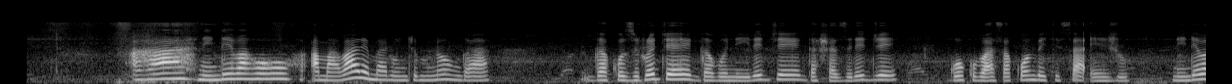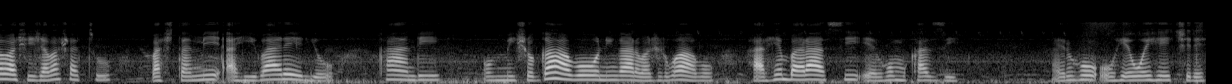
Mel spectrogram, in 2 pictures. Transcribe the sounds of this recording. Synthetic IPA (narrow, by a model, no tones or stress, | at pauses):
aɦaniːnde̞ːβaɦo̞a̰maβaɾe̞maɾuːɲɟimuno̞ːŋɡa | ɡako̞ziɾwe̞ɟeɡaβo̞niɾeɟe̞ɡaʃaziɾe̞ɟe̞ | ɡwo̞kuβaːsakwo̞ːmbe̞cesa̰ʔe̞nʒuɾ | niːndeβaβaʃiːʒaβaʃatu | βaʃu̥tamiʔa̰ɦiːβaːɾe̞ːɾjo̞kʰaːndio̞mumiːʃo̞ɡaːβo̞niːŋɡaaɾuβaʒiɾwaːβo̞ha̰ɾiɦe̞ːmbaɾaːsiʔe̞ɾiɦo̞mukazi | ha̰ɾiɦo̞ʔo̰ɦe̞we̞ɦeːciɾe̞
